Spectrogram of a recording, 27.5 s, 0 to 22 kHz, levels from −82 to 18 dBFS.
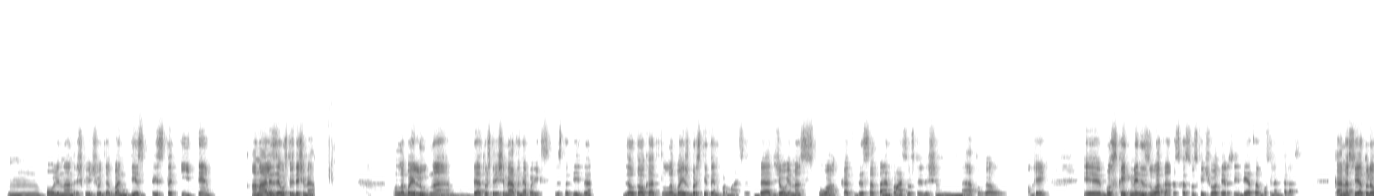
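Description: At 6.27 s the sound jumps forward with compressed frames skipped, then again at 11.79–11.84, 17.91–17.95, 20.67–20.72, 23.39–23.43 and 25.31–25.35 s. Each time, whole coded frames never reach playback, so roughly a tenth of a second of audio is lost (more, about 0.15 s, at 23.39 s and a little less at 25.31 s). The jump sizes fit a 20 ms frame. Unlike a dropout, there is no silent gap.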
